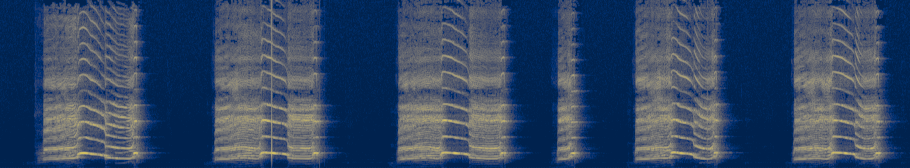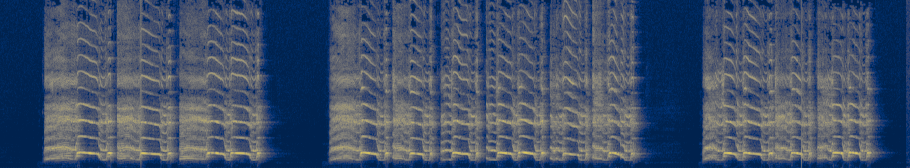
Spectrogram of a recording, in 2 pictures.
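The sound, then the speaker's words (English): A goose calls repeatedly in loud, clear bursts, first separate yodeling honks with a rising-falling lilt, then longer runs of quick clucking syllables, with no other sounds. “The back half of the yodel is the same as the cluck syllable.”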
